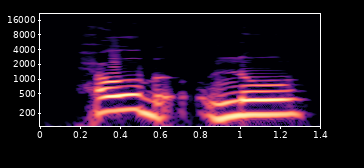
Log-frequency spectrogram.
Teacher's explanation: হুব, এই হা দিয়ে পরের লাইনে এই যে জজমলা বা ধরবে, এই বাটা কলকলার হরফ ধাক্কা দিয়ে পড়তে হবে।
